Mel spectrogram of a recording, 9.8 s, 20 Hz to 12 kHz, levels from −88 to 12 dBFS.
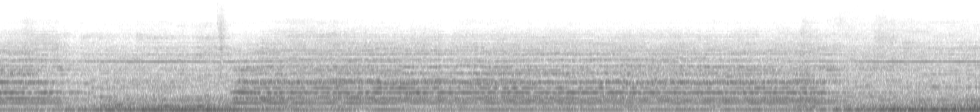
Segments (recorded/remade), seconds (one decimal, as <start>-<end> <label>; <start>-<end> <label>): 0.0-9.8 remade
